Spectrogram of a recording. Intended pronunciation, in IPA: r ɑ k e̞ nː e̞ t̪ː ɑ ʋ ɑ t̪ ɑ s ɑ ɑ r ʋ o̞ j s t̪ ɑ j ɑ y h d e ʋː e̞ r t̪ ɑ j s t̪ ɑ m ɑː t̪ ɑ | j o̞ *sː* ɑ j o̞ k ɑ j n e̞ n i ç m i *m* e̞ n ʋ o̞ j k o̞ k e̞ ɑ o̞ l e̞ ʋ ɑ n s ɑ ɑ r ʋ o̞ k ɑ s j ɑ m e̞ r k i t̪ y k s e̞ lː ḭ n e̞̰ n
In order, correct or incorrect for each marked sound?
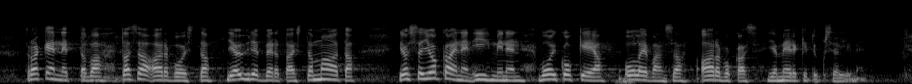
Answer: correct, incorrect: n

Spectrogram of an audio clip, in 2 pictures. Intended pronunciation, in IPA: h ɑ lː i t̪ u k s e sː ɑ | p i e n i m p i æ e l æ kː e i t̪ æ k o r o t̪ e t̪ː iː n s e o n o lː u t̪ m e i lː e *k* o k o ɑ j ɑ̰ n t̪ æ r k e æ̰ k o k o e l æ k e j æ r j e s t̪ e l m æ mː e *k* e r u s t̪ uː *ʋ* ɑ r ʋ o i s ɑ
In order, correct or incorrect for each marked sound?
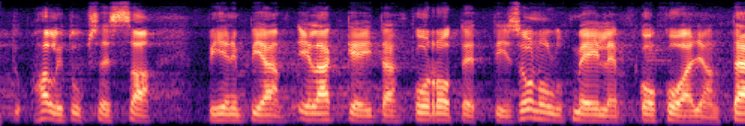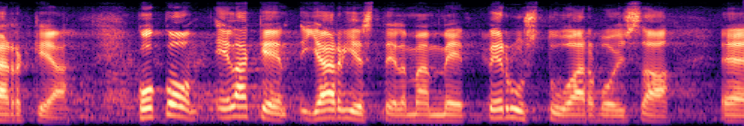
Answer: correct, incorrect: p, incorrect: none

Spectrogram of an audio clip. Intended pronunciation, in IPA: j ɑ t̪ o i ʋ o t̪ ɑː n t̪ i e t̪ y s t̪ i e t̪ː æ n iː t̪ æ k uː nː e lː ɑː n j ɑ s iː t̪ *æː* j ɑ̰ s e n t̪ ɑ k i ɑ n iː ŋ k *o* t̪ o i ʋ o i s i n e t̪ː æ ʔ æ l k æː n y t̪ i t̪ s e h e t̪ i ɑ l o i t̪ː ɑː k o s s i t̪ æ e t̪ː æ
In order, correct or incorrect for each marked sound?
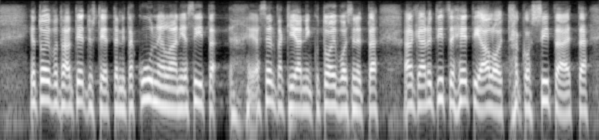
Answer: incorrect: æ, incorrect: u

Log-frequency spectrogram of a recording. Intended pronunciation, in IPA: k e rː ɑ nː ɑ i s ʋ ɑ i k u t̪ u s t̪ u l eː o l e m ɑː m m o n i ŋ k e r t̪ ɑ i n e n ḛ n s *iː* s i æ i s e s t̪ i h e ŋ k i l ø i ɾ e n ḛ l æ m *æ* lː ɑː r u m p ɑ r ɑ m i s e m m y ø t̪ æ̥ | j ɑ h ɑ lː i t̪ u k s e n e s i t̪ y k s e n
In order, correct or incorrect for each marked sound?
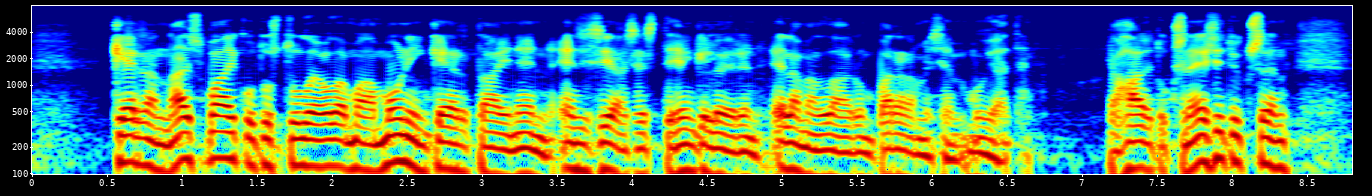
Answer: incorrect: i, correct

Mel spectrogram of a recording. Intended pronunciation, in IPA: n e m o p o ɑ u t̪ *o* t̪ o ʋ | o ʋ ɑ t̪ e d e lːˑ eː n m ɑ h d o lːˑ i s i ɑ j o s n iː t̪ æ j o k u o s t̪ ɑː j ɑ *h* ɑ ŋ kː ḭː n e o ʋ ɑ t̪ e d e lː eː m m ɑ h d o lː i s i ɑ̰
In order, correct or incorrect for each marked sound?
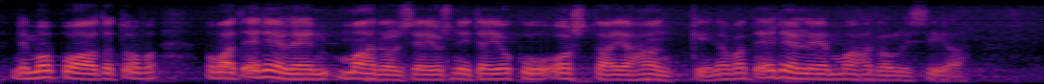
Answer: correct, correct

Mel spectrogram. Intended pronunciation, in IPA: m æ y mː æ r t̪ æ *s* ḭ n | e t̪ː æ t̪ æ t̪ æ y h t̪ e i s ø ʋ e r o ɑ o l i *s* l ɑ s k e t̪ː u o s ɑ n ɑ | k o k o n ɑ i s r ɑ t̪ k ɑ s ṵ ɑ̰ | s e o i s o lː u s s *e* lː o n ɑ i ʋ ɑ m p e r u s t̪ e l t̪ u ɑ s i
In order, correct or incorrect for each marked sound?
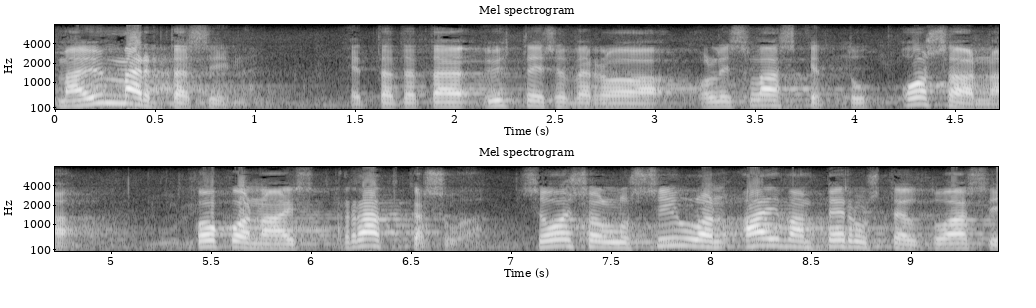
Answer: correct, correct, incorrect: i

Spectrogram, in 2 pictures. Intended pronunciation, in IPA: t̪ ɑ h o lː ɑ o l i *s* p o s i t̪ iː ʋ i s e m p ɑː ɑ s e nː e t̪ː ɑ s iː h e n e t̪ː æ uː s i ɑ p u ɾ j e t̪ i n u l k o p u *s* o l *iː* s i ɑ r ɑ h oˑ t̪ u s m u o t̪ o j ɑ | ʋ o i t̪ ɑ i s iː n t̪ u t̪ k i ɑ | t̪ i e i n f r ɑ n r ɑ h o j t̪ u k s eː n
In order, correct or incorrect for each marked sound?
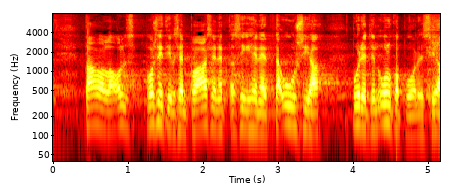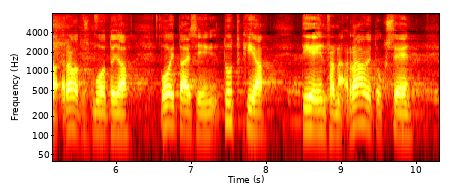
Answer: correct, incorrect: none, incorrect: i

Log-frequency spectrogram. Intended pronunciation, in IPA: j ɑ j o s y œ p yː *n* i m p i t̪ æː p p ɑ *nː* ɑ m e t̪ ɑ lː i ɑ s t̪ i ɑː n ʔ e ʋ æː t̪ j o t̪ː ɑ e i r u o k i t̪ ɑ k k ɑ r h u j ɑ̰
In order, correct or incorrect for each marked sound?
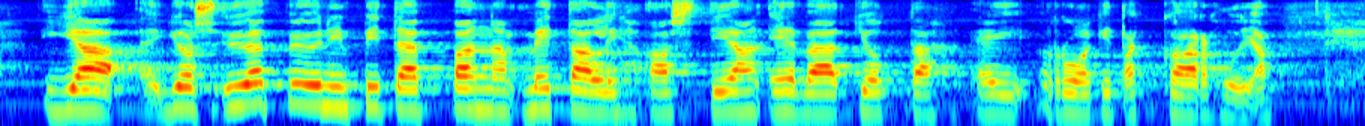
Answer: correct, correct

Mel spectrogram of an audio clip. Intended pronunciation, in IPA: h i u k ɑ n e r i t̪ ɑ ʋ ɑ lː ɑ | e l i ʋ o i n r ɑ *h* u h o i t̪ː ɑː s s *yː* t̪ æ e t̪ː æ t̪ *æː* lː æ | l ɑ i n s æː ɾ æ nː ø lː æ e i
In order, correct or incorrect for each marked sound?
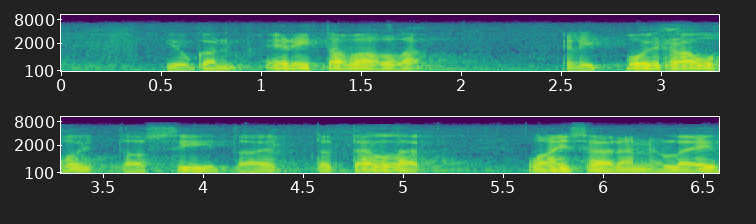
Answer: incorrect: none, incorrect: iː, incorrect: æ

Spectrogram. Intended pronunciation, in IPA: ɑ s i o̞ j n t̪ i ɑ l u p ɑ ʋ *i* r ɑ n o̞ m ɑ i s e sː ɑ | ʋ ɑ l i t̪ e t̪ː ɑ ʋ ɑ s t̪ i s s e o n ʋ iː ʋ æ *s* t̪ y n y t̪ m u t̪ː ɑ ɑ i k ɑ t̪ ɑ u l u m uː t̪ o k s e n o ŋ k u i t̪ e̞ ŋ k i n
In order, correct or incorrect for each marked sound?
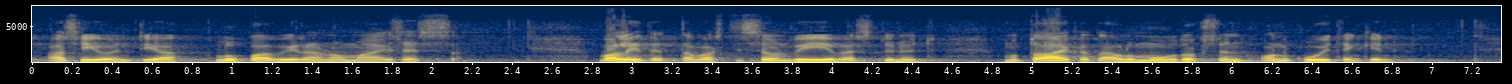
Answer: correct, correct

